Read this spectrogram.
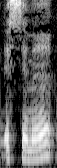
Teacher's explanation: كلمة السماء هنا لدينا مد متصل واجب يمد أربع أو خمس حركات في حالة الوصل. السماء وما هنا الألف ما الطبيعي وصلا ووقفا يمد بمقدار حركتان.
